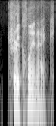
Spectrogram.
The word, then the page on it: triclinic: American English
